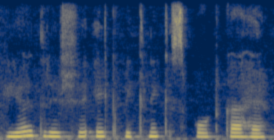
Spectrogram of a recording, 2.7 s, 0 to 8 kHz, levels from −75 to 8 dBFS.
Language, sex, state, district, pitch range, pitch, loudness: Hindi, female, West Bengal, Alipurduar, 220-235 Hz, 230 Hz, -14 LUFS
